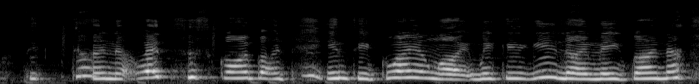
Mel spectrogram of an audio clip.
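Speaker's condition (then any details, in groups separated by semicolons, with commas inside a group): Cerebral palsy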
